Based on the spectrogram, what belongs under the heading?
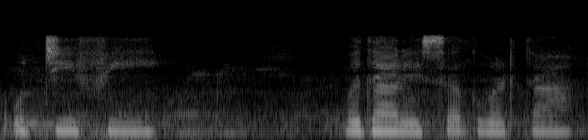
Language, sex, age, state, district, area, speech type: Gujarati, female, 18-30, Gujarat, Junagadh, rural, spontaneous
